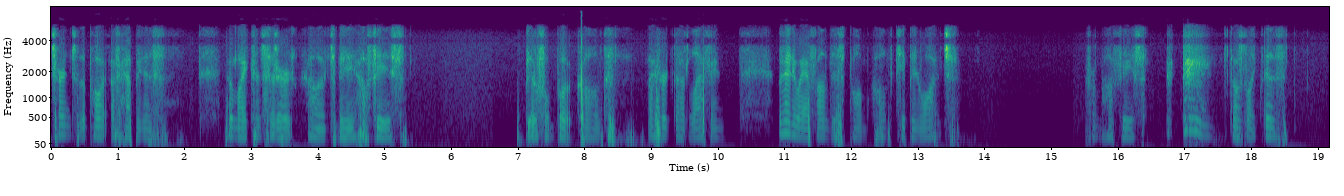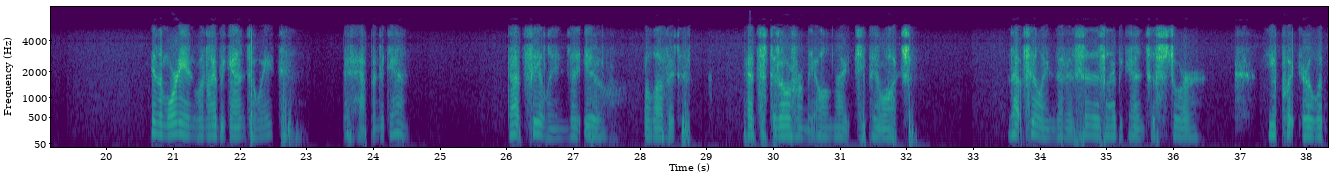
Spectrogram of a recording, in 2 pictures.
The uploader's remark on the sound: ACIM Daily Conference Call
